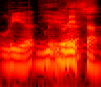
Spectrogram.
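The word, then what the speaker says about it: Lierse: So was it Lissa? Yeah, Lissa. That's how you pronounce it.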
